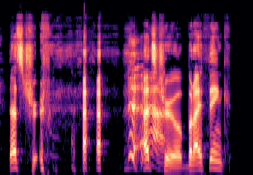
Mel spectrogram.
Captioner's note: laughs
